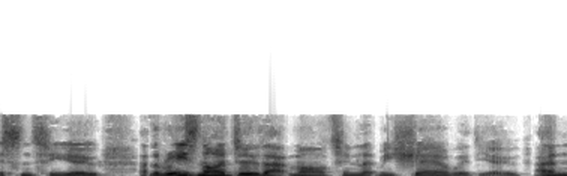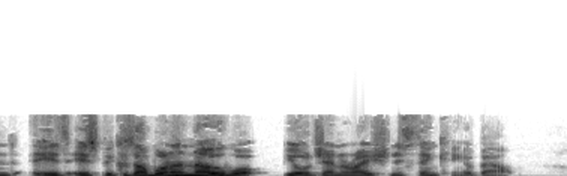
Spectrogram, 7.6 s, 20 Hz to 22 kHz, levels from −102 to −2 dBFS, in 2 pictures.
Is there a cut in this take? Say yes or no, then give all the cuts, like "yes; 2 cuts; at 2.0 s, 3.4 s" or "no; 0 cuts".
yes; 2 cuts; at 1.0 s, 3.5 s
